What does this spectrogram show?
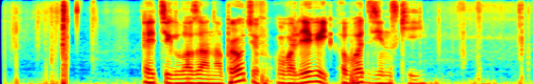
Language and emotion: Russian, neutral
